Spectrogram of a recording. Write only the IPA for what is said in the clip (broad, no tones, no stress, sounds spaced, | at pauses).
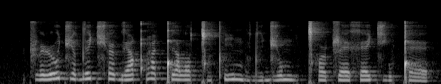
ʈ͡ʂ o̤ ə̯ ɭ o t͡ɕ ɔ d ə t͡ɕʰ œ ɡ ɛ qʼ i̤ ə̯ ǃ i lˠ o ɡ͡ǀ ɔ̤ tʼ i m ɔ̤ d ɔ̤ d͡ʑ o m i̤ ǀʰ ɔ ʈ͡ʂ ɛ x ɛ t͡ɕ i̤ w ǃ ɛ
